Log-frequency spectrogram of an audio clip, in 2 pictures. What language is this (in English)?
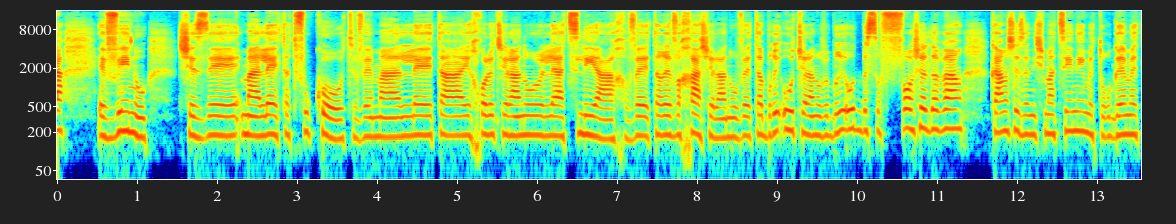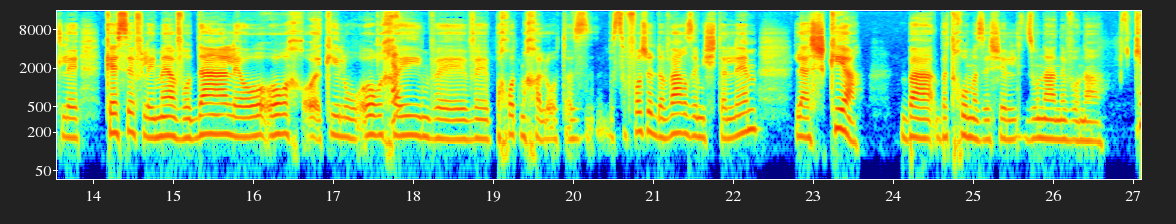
Hebrew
